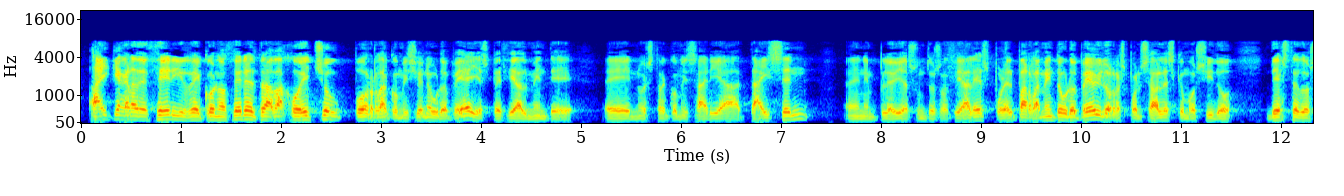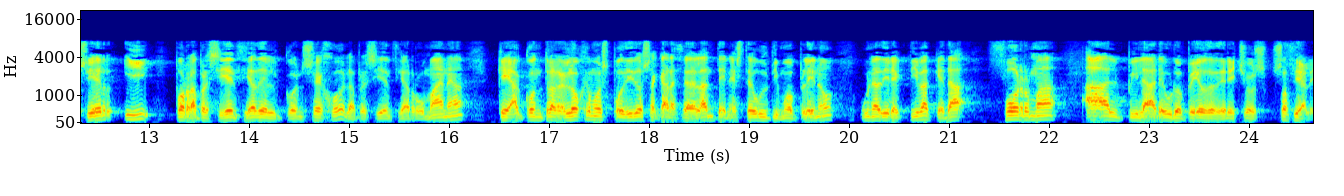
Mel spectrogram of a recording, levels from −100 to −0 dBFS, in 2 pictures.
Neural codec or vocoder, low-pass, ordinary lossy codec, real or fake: vocoder, 44.1 kHz, 80 mel bands, Vocos; 7.2 kHz; MP3, 64 kbps; fake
